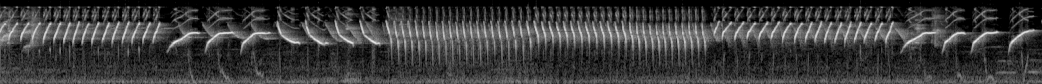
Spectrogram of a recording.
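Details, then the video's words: Yorkshire canary in full song, loud and varied: fast rolling trills alternate with looping whistled sweeps and a long dense buzzing trill lasting about three seconds before the sweeps return. "Yorkshire canary Nice sound"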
